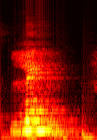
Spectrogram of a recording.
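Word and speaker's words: Linh: one we have is ling again this one ends with the nh sound right so you have to stretch your mouse to the side and next one we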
